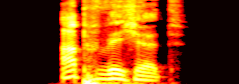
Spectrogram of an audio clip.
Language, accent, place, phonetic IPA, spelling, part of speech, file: German, Germany, Berlin, [ˈapˌvɪçət], abwichet, verb, De-abwichet.ogg
- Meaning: second-person plural dependent subjunctive II of abweichen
